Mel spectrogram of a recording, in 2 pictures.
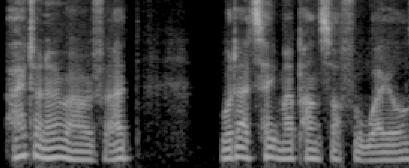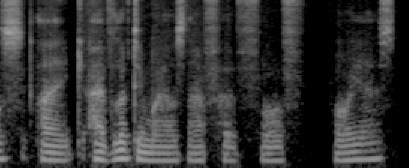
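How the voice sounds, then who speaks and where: A man's voice: on the low side, steady tone, normal speed, a bit bright, poor audio. A man who produces music, chatting casually on a live stream, rambling and hesitant with many restarts.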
